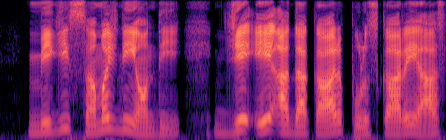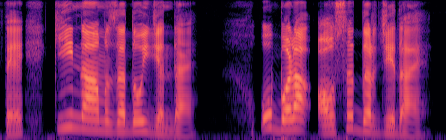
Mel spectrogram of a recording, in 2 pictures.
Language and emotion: Dogri, disgusted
